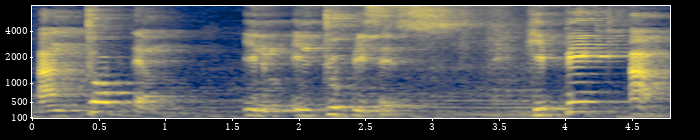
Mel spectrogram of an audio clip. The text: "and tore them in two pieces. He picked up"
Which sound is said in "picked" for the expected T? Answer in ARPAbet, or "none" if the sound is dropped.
T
